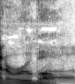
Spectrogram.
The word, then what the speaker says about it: Anarumo: Uh, I hope Dorsey is up this week to the challenge of going against Anaramo, Anaramo or however you say his name. – Yeah, Anarumo. Uh, Anarumo, yeah. I mean, because that guy is e- a quality defensive coordinator and right up there with the best in the league.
